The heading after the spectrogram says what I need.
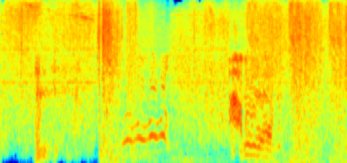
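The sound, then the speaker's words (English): Grenade launcher fire in a video game, a few sharp, heavy booms spread across the stretch, with people talking over and between the blasts. “Just give a demonstration of what a regular shot off of a grenade launcher looks like.”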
